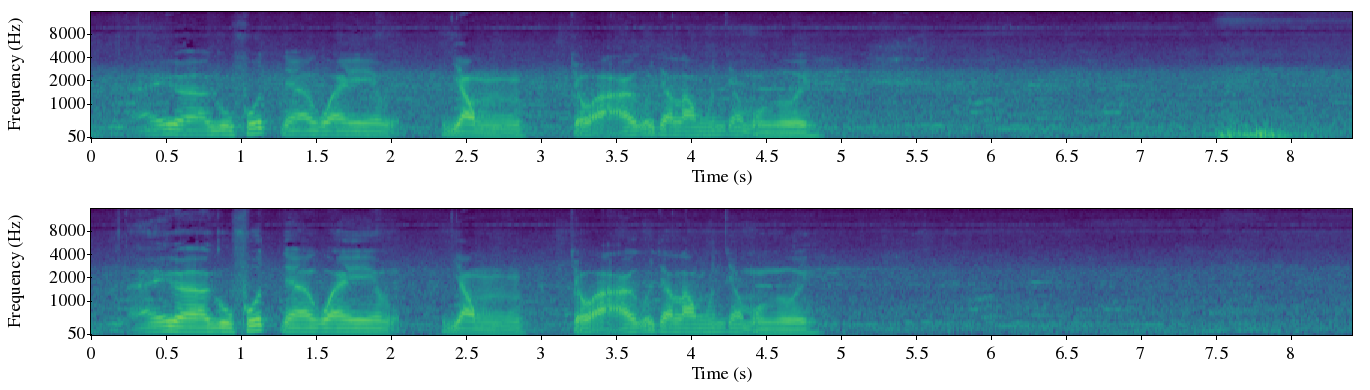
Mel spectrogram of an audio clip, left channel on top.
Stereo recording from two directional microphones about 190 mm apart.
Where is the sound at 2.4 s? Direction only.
10° right (ahead or behind).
